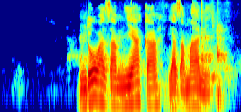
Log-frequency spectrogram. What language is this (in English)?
Swahili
